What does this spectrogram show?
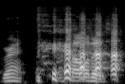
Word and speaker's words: gr4nt: how to pronounce that i just tell people it's just grant specifically the four was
